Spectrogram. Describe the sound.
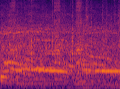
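A crowd cheers and shouts hurrahs for the winner crossing the finish line of a race. The roar is loud and unbroken, with some high voices standing out above it.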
